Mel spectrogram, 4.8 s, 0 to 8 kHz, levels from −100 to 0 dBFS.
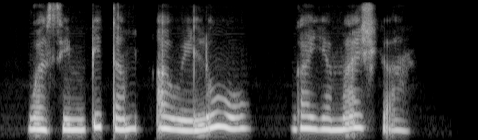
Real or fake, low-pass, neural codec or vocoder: fake; 7.2 kHz; codec, 16 kHz, 8 kbps, FunCodec, trained on LibriTTS, 25 frames a second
